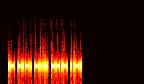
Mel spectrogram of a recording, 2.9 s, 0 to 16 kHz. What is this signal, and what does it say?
Morse code, heard as a keyed tone, about 58 wpm, 700 Hz. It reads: AC6QF
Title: Speed Racing - USA 2x2 Call Signs 50wpm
